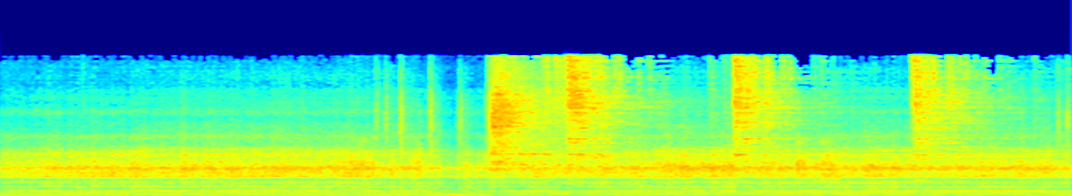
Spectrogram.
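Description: Hardcore band playing live: loud distorted electric guitar and drums, with bright cymbal washes coming in about five seconds in and again near the end.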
